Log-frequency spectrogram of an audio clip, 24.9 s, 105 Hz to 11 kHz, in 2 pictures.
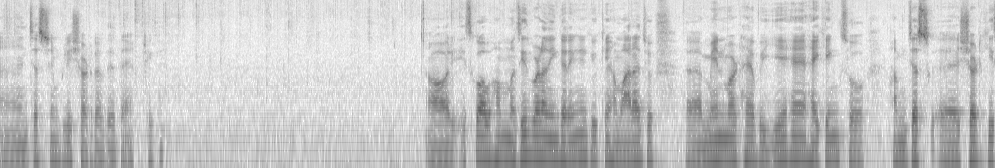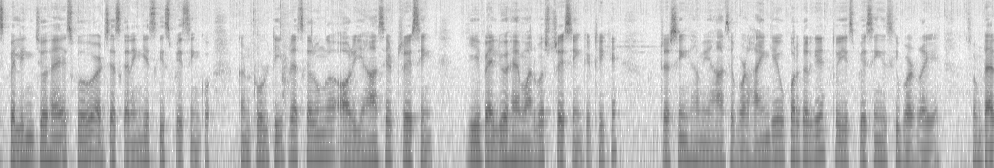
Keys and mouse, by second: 0.0-0.9 typing, 2.5 Caps_Lock, 2.9-4.4 typing, 5.7 Caps_Lock, 15.6 ctrl+t, 17.0-21.7 drag, 21.7-24.3 drag.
